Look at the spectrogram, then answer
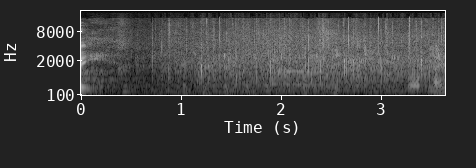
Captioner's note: applause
